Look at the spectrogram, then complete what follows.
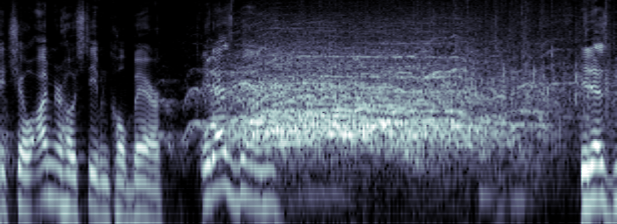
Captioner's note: cheering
